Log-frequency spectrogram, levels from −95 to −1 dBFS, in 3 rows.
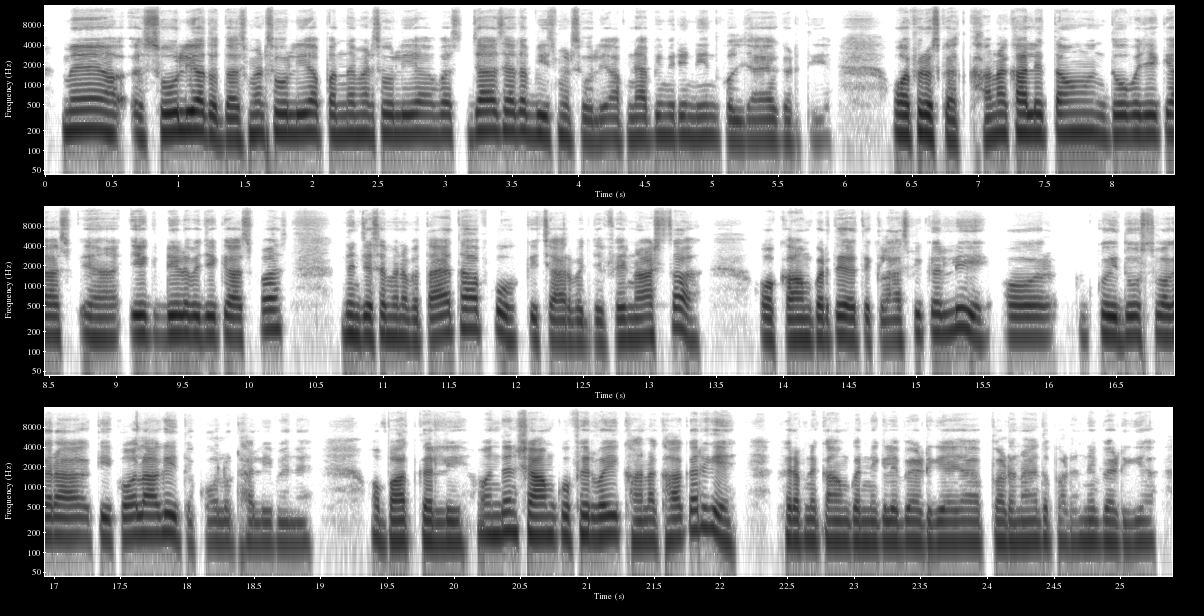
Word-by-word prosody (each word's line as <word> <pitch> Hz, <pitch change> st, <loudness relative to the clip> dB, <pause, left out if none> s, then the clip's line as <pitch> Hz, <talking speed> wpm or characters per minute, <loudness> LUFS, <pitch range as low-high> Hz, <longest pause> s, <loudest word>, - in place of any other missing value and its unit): मैं 205 Hz, +1 st, +3 dB
अ, 180 Hz, -2 st, -2 dB
सो 185 Hz, +5 st, +4 dB
लिया 195 Hz, 0 st, +7 dB
तो 170 Hz, -, +3 dB
10 155 Hz, -1 st, -1 dB
मिनट 180 Hz, -1 st, 0 dB
सो 185 Hz, +2 st, +3 dB
लिया 180 Hz, +1 st, +3 dB
15 175 Hz, 0 st, -1 dB
मिनट 175 Hz, -1 st, -1 dB
सो 180 Hz, -1 st, 0 dB
लिया 175 Hz, 0 st, 0 dB
बस 175 Hz, 0 st, -4 dB
ज़्यादा 195 Hz, +2 st, +3 dB
से -, -, -5 dB
ज़्यादा 190 Hz, 0 st, +1 dB
20 170 Hz, -2 st, +1 dB
मिनट 160 Hz, -, -3 dB
सो 150 Hz, -, -4 dB
लिया, 155 Hz, +2 st, -5 dB
अपने 155 Hz, +1 st, -4 dB
आप 155 Hz, -, -3 dB
ही -, -, 0 dB
मेरी 165 Hz, 0 st, -3 dB
नींद 160 Hz, 0 st, -3 dB
खुल 145 Hz, -2 st, -3 dB
जाया 145 Hz, 0 st, -4 dB
करती 140 Hz, 0 st, -12 dB
है 150 Hz, -, -23 dB, 0.5 s
और 175 Hz, -1 st, +5 dB
फिर 180 Hz, +2 st, +4 dB
उसके 165 Hz, -2 st, +3 dB
बाद 140 Hz, -, -1 dB
खाना 170 Hz, +4 st, 0 dB
खा 185 Hz, +1 st, +4 dB
लेता 180 Hz, 0 st, +2 dB
हूँ, 185 Hz, -1 st, -1 dB
2 175 Hz, +1 st, +2 dB
बजे 175 Hz, 0 st, +2 dB
के 180 Hz, -, -2 dB
आस 170 Hz, -1 st, 0 dB
अ, 165 Hz, -1 st, -2 dB
1 175 Hz, -1 st, +2 dB
डेढ़ 180 Hz, 0 st, +5 dB
बजे 175 Hz, 0 st, +2 dB
के 175 Hz, -, -2 dB
आस-पास। 215 Hz, +6 st, 0 dB, 0.4 s
देन 180 Hz, -1 st, +2 dB
जैसे 170 Hz, +1 st, +2 dB
मैंने 165 Hz, -1 st, 0 dB
बताया 165 Hz, +4 st, 0 dB
था 220 Hz, -, +4 dB
आपको 200 Hz, -6 st, 0 dB
कि 160 Hz, -, -2 dB
4 150 Hz, -1 st, -3 dB
बजे 145 Hz, 0 st, -4 dB
फिर 155 Hz, 0 st, +1 dB
नाश्ता 170 Hz, +2 st, -1 dB, 0.5 s
और 160 Hz, -1 st, +2 dB
काम 155 Hz, 0 st, +2 dB
करते 165 Hz, +1 st, +2 dB
रहते 155 Hz, -1 st, +1 dB
क्लास 150 Hz, 0 st, -6 dB
भी 185 Hz, -, -1 dB
कर 185 Hz, +1 st, -1 dB
ली 190 Hz, -5 st, +2 dB, 0.2 s
और 165 Hz, 0 st, 0 dB, 0.3 s
कोई 175 Hz, -2 st, +5 dB
दोस्त 170 Hz, +2 st, -1 dB
वगैरह 170 Hz, 0 st, +2 dB
की 170 Hz, -, 0 dB
कॉल 175 Hz, +3 st, +1 dB
आ 180 Hz, -, +4 dB
गई, 185 Hz, -1 st, +3 dB
तो 150 Hz, -3 st, -12 dB
कॉल 150 Hz, +2 st, -8 dB
उठा 135 Hz, +1 st, -9 dB
ली 140 Hz, 0 st, -5 dB
मैंने 140 Hz, 0 st, -6 dB, 0.5 s
और 165 Hz, -, -3 dB
बात 155 Hz, 0 st, +2 dB
कर 155 Hz, -, +2 dB
ली। 145 Hz, +1 st, 0 dB, 0.2 s
एन 180 Hz, 0 st, +2 dB
देन 200 Hz, +1 st, +3 dB
शाम 180 Hz, 0 st, +5 dB
को 175 Hz, 0 st, 0 dB
फिर 180 Hz, -2 st, +2 dB
वही 180 Hz, +1 st, +4 dB
खाना 155 Hz, 0 st, -2 dB
खाकर 170 Hz, +9 st, 0 dB
के, 175 Hz, -7 st, +2 dB, 0.4 s
फिर 160 Hz, -, +1 dB
अपने 155 Hz, 0 st, -1 dB
काम 150 Hz, 0 st, -1 dB
करने 150 Hz, -1 st, 0 dB
के 150 Hz, -, -3 dB
लिए 150 Hz, -, +1 dB
बैठ 145 Hz, -1 st, -2 dB
गया 145 Hz, +1 st, -1 dB
या 150 Hz, -, -2 dB
पढ़ना 145 Hz, 0 st, -1 dB
है, 150 Hz, -, -2 dB
तो 155 Hz, -, -3 dB
पढ़ने 150 Hz, +1 st, -5 dB
बैठ 145 Hz, -1 st, -3 dB
गया 150 Hz, +1 st, -5 dB
165 Hz, 255 wpm, -23 LUFS, 150-180 Hz, 0.5 s, लिया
